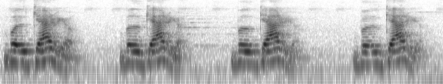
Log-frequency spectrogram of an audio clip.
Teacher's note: so there are three syllables and you have to stress on the second one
